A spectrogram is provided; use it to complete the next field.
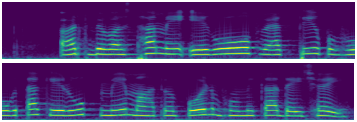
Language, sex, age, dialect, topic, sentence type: Magahi, female, 25-30, Western, banking, statement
